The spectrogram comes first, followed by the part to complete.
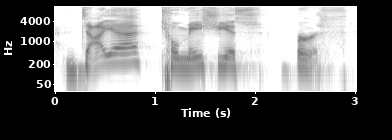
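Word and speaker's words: diatomaceous earth: was talking about earlier I'm not the other pronounces correctly it's daya Tomei sheis earth it's some kind of like powderized fossil stone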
